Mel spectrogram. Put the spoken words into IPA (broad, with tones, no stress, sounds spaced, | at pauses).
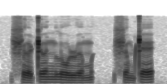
ʂ əː˨˩˨ ʈ əː˧ n l o˧ ɹ ə˧˥ m | ʂ ə˨˩˦ m ʈ ɛ˧˥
